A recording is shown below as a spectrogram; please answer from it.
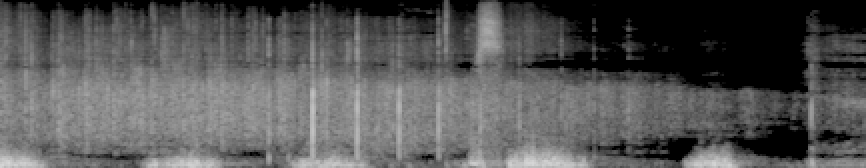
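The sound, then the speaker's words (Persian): Audience applause at a labour law and social security seminar, a continuous spatter of clapping with heavier low thumps pulsing through it, fading briefly near the end. “به افتخار خودتون یه دست بزنید”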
